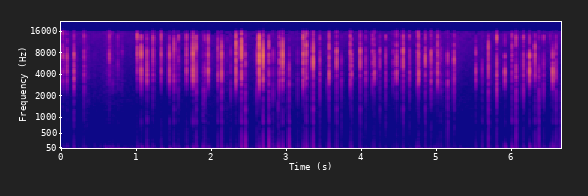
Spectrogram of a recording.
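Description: Long black acrylic nails rapidly tap and scratch the lid and sides of a medium, labeled white plastic clay mask jar with a screw lid, likely full. Dense, irregular streams of dry, bright clicks land over a soft low thud, with brief scratchy stretches between bursts. Each tap dies away almost instantly, with no ringing.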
